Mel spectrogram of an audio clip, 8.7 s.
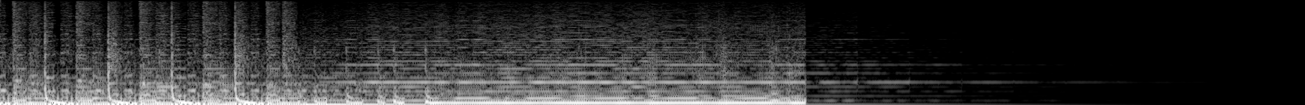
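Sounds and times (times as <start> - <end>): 
hard trance music: 0.0 - 6.4.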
